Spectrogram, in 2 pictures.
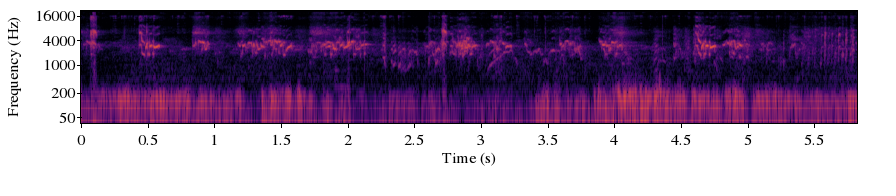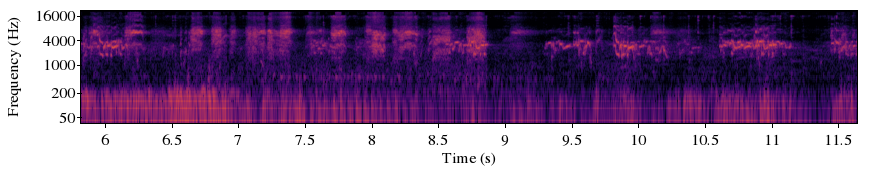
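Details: Budgerigars in a cage keep up a dense, chattering warble of harsh squawks and twittering notes almost without a break, over a low rumbling background.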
